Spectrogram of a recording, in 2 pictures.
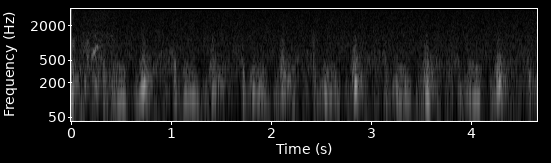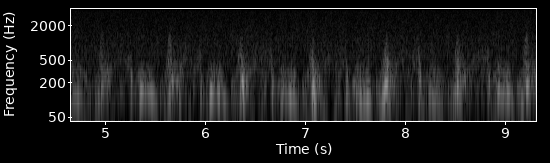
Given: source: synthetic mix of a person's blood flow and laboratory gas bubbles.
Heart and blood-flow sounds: Doppler ultrasound of blood flow; precordium
0.00-0.44 s: bubbles
From the record:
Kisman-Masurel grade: 211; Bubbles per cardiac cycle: several, 3 to 8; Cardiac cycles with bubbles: 1 to 10%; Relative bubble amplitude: barely perceptible (0.100 to 0.250); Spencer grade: 1 (occasional bubble signal discernible with the cardiac motion signal, with majority of cardiac periods free of bubbles); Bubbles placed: anywhere in the cardiac cycle

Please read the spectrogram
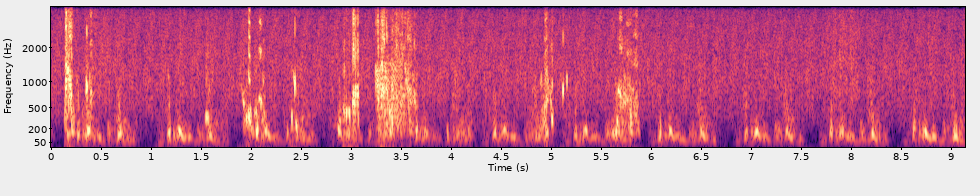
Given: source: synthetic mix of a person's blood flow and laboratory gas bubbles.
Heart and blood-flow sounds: Doppler ultrasound of blood flow; precordium
0.00-0.02 s: bubbles
0.10-0.46 s: bubbles
1.52-1.60 s: bubbles
1.85-2.19 s: bubbles
2.36-2.50 s: bubbles
2.90-3.11 s: bubbles
3.21-3.68 s: bubbles
4.88-5.05 s: bubbles
5.08-5.20 s: bubbles
5.58-5.89 s: bubbles
From the record:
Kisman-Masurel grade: 233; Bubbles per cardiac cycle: several, 3 to 8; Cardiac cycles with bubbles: 50 to 99%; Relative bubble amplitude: loud (0.450 to 0.775); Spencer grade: 3 (all of the cardiac periods contain showers or single bubble signals, but not dominating or overriding the cardiac motion signals); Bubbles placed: anywhere in the cardiac cycle

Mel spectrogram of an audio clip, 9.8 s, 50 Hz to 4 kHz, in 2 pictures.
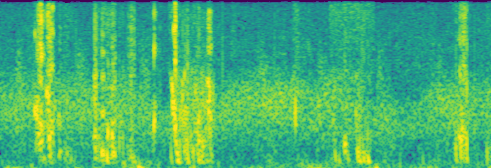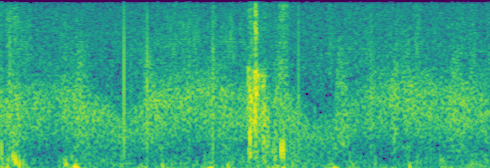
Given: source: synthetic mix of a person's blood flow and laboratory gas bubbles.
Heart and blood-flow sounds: Doppler ultrasound of blood flow; subclavian vein
0.31-0.74 s: bubbles
0.91-1.43 s: bubbles
1.51-1.58 s: bubbles
1.68-2.16 s: bubbles
2.93-2.99 s: bubbles
3.29-3.75 s: bubbles
4.50-4.71 s: bubbles
4.85-5.12 s: bubbles
7.38-7.79 s: bubbles
From the record:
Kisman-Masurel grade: 223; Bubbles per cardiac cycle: several, 3 to 8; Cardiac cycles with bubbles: 10 to 50%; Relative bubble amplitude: loud (0.450 to 0.775); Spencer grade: 2 (many but less than half of the cardiac periods contain bubble signals, singularly or in groups); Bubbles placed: anywhere in the cardiac cycle

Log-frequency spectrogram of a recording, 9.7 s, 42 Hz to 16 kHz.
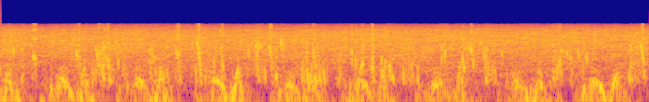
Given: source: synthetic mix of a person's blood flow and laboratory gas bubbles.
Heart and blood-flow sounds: Doppler ultrasound of blood flow; precordium
0.00-0.24 s: bubbles
0.28-0.39 s: bubbles
0.46-0.57 s: bubbles
1.11-1.95 s: bubbles
2.21-2.57 s: bubbles
2.61-2.76 s: bubbles
2.90-3.41 s: bubbles
3.70-3.77 s: bubbles
3.81-4.36 s: bubbles
4.49-4.95 s: bubbles
5.02-5.16 s: bubbles
5.24-5.50 s: bubbles
5.54-5.66 s: bubbles
5.70-5.95 s: bubbles
5.99-6.31 s: bubbles
6.58-6.72 s: bubbles
6.90-7.14 s: bubbles
7.17-7.47 s: bubbles
7.51-7.57 s: bubbles
8.25-8.84 s: bubbles
9.40-9.71 s: bubbles
From the record:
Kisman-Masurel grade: 333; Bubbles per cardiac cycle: rolling drumbeat, 9 or more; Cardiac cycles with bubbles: 50 to 99%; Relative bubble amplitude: loud (0.450 to 0.775); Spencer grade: 3 (all of the cardiac periods contain showers or single bubble signals, but not dominating or overriding the cardiac motion signals); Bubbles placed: only in the low amplitude regions of the cardiac cycle

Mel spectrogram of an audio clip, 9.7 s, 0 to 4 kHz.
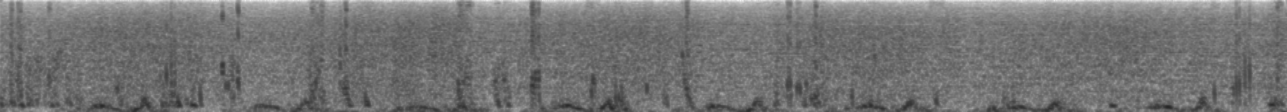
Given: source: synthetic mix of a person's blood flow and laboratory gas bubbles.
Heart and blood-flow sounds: Doppler ultrasound of blood flow; precordium
0.00-0.65 s: bubbles
0.85-0.96 s: bubbles
1.13-1.55 s: bubbles
1.64-1.83 s: bubbles
2.28-2.81 s: bubbles
3.40-3.58 s: bubbles
3.66-3.86 s: bubbles
3.94-4.08 s: bubbles
4.39-4.50 s: bubbles
4.57-4.72 s: bubbles
4.82-4.89 s: bubbles
4.96-5.04 s: bubbles
5.08-5.23 s: bubbles
5.79-6.22 s: bubbles
6.34-6.43 s: bubbles
6.49-6.64 s: bubbles
6.97-7.08 s: bubbles
7.50-7.62 s: bubbles
8.29-8.40 s: bubbles
9.08-9.15 s: bubbles
9.22-9.40 s: bubbles
9.48-9.65 s: bubbles
From the record:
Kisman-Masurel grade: 233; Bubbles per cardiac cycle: several, 3 to 8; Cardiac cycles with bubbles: 50 to 99%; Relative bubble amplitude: loud (0.450 to 0.775); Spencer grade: 3 (all of the cardiac periods contain showers or single bubble signals, but not dominating or overriding the cardiac motion signals); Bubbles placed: only in the low amplitude regions of the cardiac cycle

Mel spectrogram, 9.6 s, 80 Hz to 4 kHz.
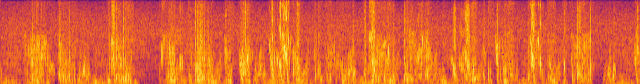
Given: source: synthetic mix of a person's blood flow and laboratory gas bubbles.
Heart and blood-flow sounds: Doppler ultrasound of blood flow; precordium
0.00-0.03 s: bubbles
0.34-0.82 s: bubbles
0.85-1.16 s: bubbles
1.58-2.00 s: bubbles
2.38-2.77 s: bubbles
2.82-3.23 s: bubbles
3.34-3.51 s: bubbles
3.55-3.81 s: bubbles
3.99-4.54 s: bubbles
4.69-5.36 s: bubbles
5.42-5.94 s: bubbles
6.03-6.50 s: bubbles
6.74-7.29 s: bubbles
7.32-7.73 s: bubbles
7.89-8.16 s: bubbles
8.20-8.34 s: bubbles
8.43-8.50 s: bubbles
8.53-8.91 s: bubbles
9.49-9.61 s: bubbles
From the record:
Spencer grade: 3 (all of the cardiac periods contain showers or single bubble signals, but not dominating or overriding the cardiac motion signals); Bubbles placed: anywhere in the cardiac cycle

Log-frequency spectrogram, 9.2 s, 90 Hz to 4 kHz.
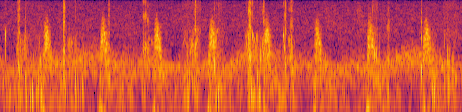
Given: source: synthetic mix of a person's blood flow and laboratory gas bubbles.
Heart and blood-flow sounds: Doppler ultrasound of blood flow; subclavian vein
0.08-0.15 s: bubbles
0.18-0.91 s: bubbles
1.17-1.71 s: bubbles
2.16-2.23 s: bubbles
2.83-3.17 s: bubbles
3.65-4.01 s: bubbles
4.17-4.47 s: bubbles
4.90-5.34 s: bubbles
5.65-5.91 s: bubbles
6.28-6.33 s: bubbles
7.32-7.81 s: bubbles
7.90-7.96 s: bubbles
8.39-8.48 s: bubbles
8.63-8.73 s: bubbles
8.86-9.15 s: bubbles
From the record:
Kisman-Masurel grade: 242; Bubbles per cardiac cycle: several, 3 to 8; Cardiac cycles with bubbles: 100%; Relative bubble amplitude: moderate (0.250 to 0.450); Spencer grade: 3 (all of the cardiac periods contain showers or single bubble signals, but not dominating or overriding the cardiac motion signals); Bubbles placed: anywhere in the cardiac cycle

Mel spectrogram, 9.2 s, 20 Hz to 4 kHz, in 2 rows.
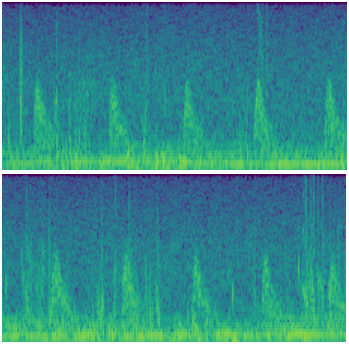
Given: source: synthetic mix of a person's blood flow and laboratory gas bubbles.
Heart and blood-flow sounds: Doppler ultrasound of blood flow; subclavian vein
0.06-0.15 s: bubbles
0.68-0.79 s: bubbles
0.87-1.26 s: bubbles
1.85-1.96 s: bubbles
2.12-2.20 s: bubbles
3.16-3.30 s: bubbles
3.38-3.56 s: bubbles
4.45-4.68 s: bubbles
4.83-5.48 s: bubbles
5.77-6.00 s: bubbles
6.06-6.74 s: bubbles
7.05-7.24 s: bubbles
7.59-7.71 s: bubbles
8.22-8.36 s: bubbles
8.51-9.05 s: bubbles
From the record:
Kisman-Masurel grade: 232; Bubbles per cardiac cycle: several, 3 to 8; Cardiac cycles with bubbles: 50 to 99%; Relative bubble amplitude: moderate (0.250 to 0.450); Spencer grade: 3 (all of the cardiac periods contain showers or single bubble signals, but not dominating or overriding the cardiac motion signals); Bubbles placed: anywhere in the cardiac cycle

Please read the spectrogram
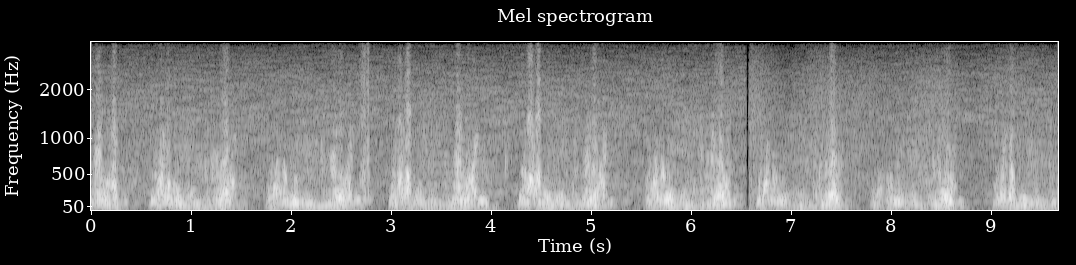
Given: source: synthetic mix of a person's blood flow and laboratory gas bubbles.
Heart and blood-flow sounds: Doppler ultrasound of blood flow; precordium
2.55-2.62 s: bubbles
2.66-2.83 s: bubbles
3.03-3.09 s: bubbles
4.13-4.17 s: bubbles
From the record:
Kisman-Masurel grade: 121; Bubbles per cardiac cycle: 1 to 2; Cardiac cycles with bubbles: 10 to 50%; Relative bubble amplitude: barely perceptible (0.100 to 0.250); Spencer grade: 2 (many but less than half of the cardiac periods contain bubble signals, singularly or in groups); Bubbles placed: only in the low amplitude regions of the cardiac cycle

